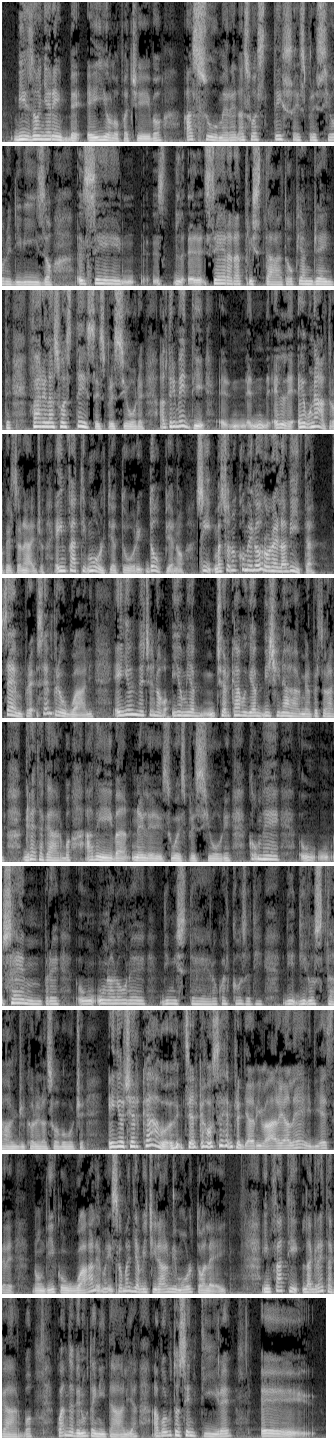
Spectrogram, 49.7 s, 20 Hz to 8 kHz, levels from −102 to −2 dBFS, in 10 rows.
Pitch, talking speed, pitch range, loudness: 160 Hz, 135 wpm, 130-195 Hz, -24 LUFS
